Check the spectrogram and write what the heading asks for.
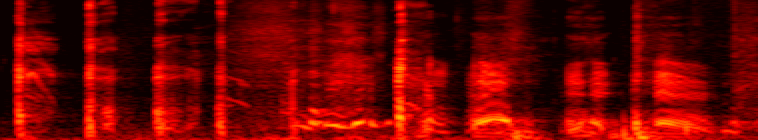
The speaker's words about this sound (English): Interior, Yoda's hut, Dagobah. Leia enters Yoda's hut. She overhears his coughing and finds him.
